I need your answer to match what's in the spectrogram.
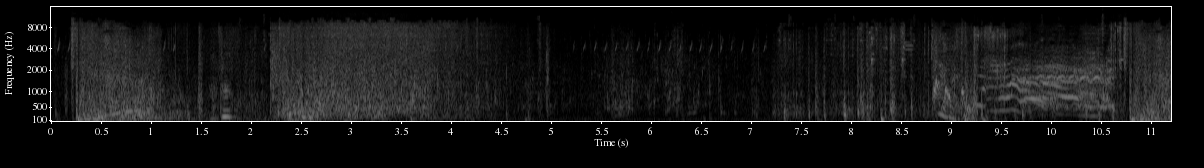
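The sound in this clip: Gunfire rings out in a shootout from a Portuguese-dubbed film, with many sharp, loud shots in rapid bursts. The shooting eases in the middle before picking up again, and voices shout through it.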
